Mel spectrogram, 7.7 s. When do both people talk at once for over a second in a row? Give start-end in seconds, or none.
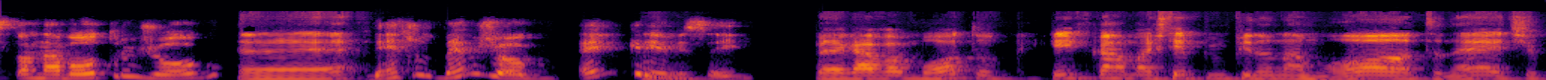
none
